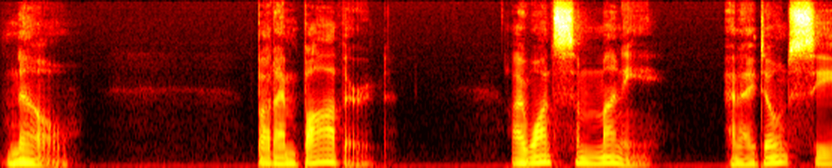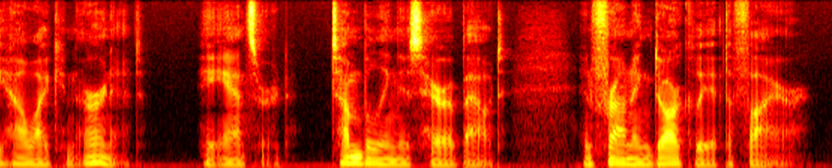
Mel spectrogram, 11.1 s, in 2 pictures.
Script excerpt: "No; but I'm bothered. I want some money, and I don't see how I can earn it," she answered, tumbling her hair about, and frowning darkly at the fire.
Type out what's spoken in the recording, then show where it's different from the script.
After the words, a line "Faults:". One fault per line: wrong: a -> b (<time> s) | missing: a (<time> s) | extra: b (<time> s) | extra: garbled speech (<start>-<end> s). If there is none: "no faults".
"No; but I'm bothered. I want some money, and I don't see how I can earn it," he answered, tumbling his hair about, and frowning darkly at the fire.
Faults:
wrong: she -> he (6.8 s)
wrong: her -> his (8.2 s)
